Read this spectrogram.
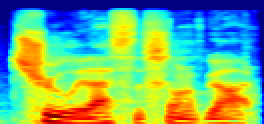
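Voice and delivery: hushed, low, barely voiced awe; understated trembling reverence. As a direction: say it softly, shaken with wonder. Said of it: "In a trembling voice".

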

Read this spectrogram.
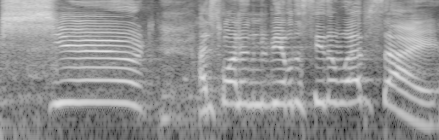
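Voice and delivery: high, loud comic whine of an excuse; mock defensive protest. Husband excuses brake check to his wife, mock defensive protest. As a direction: plead innocence in a hammed-up high voice.

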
